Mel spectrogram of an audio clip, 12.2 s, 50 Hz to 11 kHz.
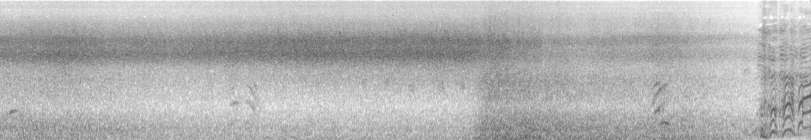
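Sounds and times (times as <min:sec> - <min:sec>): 
ocean waves: 0:00.0 - 0:12.0
chirpy calls: 0:00.4 - 0:07.2
laughter: 0:11.2 - 0:12.1.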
